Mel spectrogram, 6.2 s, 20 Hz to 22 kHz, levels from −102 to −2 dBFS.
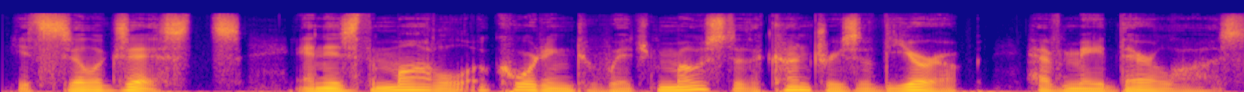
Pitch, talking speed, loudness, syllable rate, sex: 105 Hz, 195 wpm, -20 LUFS, 4.9 syllables/s, male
